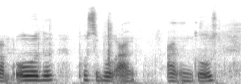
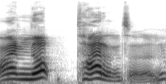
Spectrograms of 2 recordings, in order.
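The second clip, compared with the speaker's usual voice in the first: gruff, booming, very loud voice; 4 semitones higher, 11 dB louder than usual. Narrator reading a reply from someone hidden behind the bed, gruff voice. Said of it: "said a gruff voice".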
